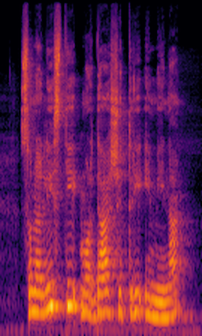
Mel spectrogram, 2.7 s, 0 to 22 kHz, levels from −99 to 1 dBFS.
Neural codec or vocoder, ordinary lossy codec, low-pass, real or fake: none; none; none; real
